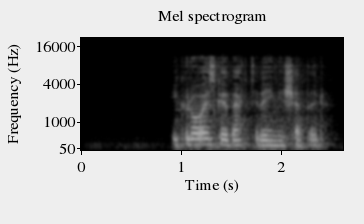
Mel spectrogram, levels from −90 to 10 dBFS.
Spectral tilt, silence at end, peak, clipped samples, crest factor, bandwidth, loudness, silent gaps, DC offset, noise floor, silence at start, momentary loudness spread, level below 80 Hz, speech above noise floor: -4 dB/octave; 0.2 s; -12 dBFS; under 0.1%; 18 dB; 12 kHz; -28 LUFS; none; under 0.1%; -76 dBFS; 0.9 s; 11 LU; -70 dBFS; 48 dB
